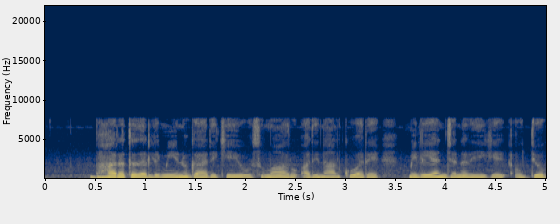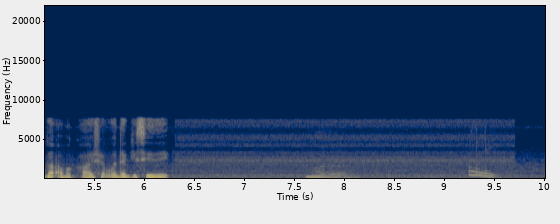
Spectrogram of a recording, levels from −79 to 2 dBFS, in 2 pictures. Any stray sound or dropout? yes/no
yes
